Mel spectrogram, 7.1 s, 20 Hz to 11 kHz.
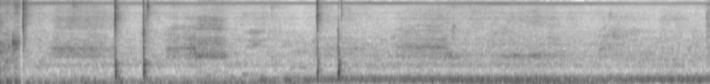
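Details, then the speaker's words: Lombardini LMG9000 marine diesel generator on a Leopard 45 catamaran, after pencil anode replacement and coolant change to 50-50 mix, first start: couple of sharp clicks then even smooth low drone, no knocking; normal running. "Well, I suppose I better see if it still starts with all the water that's been around, and then top up the coolant as the air comes out."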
